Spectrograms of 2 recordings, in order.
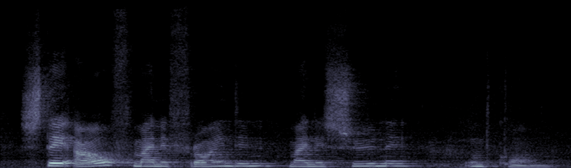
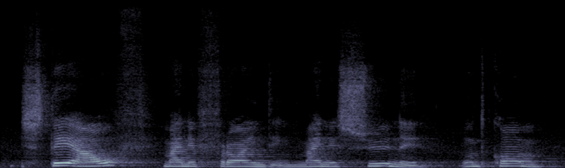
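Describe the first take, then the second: Both takes have the same delivery.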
